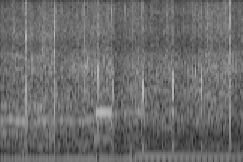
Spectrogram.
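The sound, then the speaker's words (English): Short burst of audience applause at a live show, sharp claps landing every fraction of a second over a steady low hum, moderately loud and brief with no voices. “Round of applause for her.”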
